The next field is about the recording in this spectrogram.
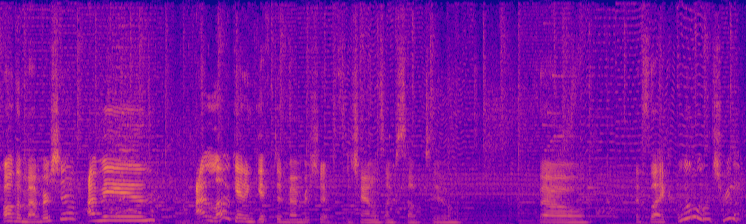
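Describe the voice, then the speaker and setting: A woman's voice: medium pitch, sing-song, takes it slowly, low-quality recording. A woman livestreamer chatting casually while gaming, rambling with asides and swearing freely in an informal way. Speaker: livestreamer, VTuber host. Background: music behind the voice.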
